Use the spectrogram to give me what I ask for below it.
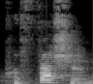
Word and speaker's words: profession: slide first of all make sure that profession and proficient sound completely different there are different vowels in the second syllable but other than that they're pretty similar so profession with an egg proficient with an it also notice the preposition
